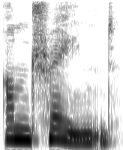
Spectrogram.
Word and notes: untrained: British English

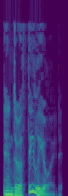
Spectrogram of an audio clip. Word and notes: endothelioid: British English

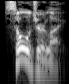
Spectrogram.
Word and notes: soldierlike: British English

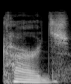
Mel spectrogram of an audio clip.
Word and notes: cards: British English

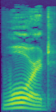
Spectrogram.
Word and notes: ward: American English

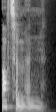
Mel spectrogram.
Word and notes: ottoman: British English

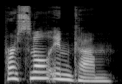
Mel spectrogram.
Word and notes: personal income: American English

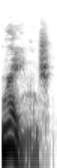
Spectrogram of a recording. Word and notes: range: British English

